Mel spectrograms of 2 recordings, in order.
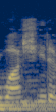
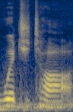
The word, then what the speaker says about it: Ouachita: Searching for Ouachita Baptist University. Back in Texas, everybody pronounces it Wichita, but really, it's Ouachita.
